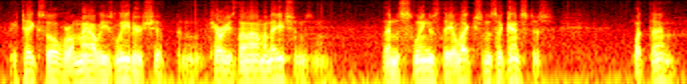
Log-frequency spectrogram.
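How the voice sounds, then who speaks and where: A man's voice: lowish voice, animated, brisk, a bit bright. An actor playing a dutiful henchman in a 1950s radio drama, reporting formally and deferentially to his superior. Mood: uneasy. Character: dutiful, deferential male henchman of a party boss. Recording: muffled 1950s radio recording.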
